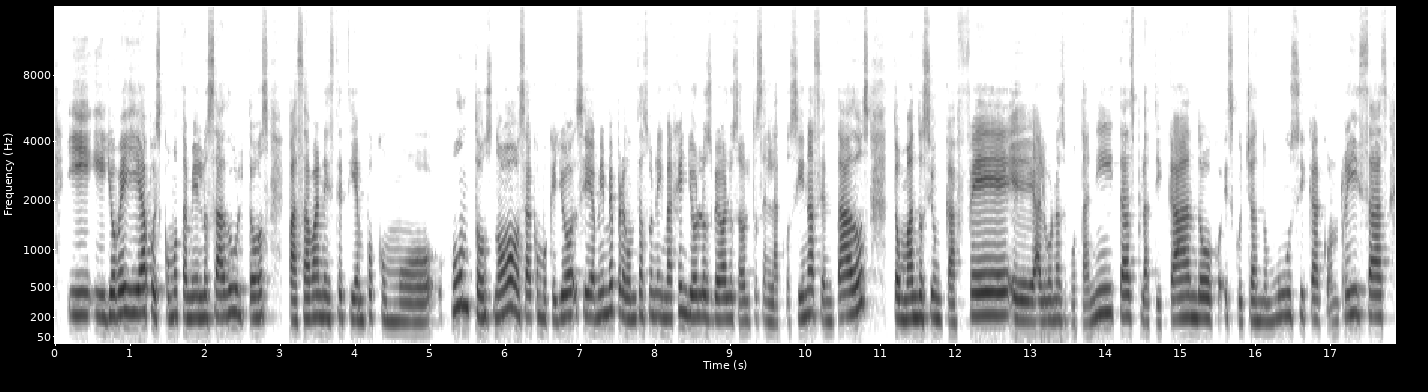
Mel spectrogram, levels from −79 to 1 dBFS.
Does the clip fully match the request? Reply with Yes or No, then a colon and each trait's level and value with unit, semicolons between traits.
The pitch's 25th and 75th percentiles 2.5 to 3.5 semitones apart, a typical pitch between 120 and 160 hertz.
No: average, 2.9 semitones; high, 200 Hz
